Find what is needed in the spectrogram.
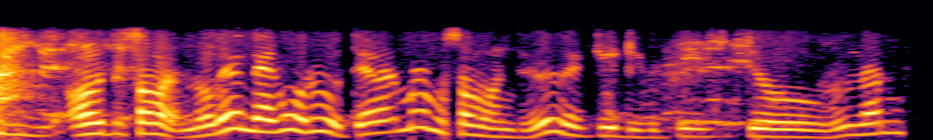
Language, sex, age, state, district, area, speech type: Nepali, male, 18-30, West Bengal, Kalimpong, rural, conversation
